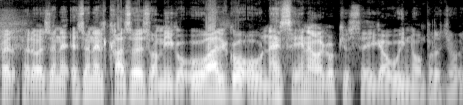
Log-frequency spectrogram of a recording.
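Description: In a dry sound with no echo, a man speaks at a very fast pace with ordinary pitch variation. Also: quiet background. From Colombia. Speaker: radio host; radio show host. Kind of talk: casual chat. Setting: studio. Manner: animated. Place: studio. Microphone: studio mic.

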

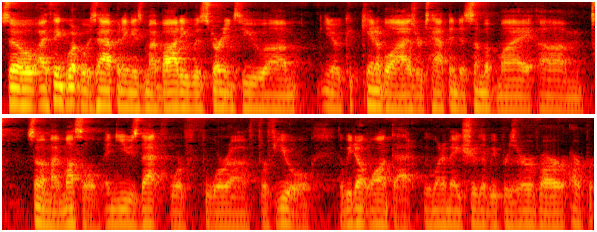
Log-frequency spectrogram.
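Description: A man's very deep, low voice, somewhat breathy, with fairly even intonation, a fairly quick pace and audible room echo. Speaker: co-host filming the video. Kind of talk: casual vlog chat. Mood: calm, explanatory. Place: kitchen.

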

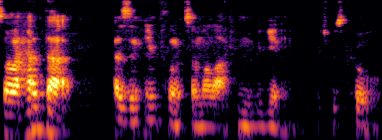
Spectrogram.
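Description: The voice carries an Australian accent. It moves at a fairly quick pace. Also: man. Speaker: podcast host. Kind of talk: casual chat. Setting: small office.

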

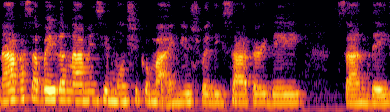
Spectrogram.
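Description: Ordinary pitch variation runs through an unremarkable speaking voice that keeps a moderate pace. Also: woman. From Philippines, Manila. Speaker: vlogger. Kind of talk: vlog voiceover.

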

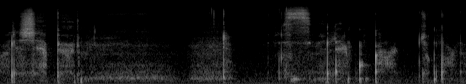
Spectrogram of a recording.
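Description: Whispering in a relaxed tone, the speaker goes at a fairly slow pace. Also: woman. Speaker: ASMR vlogger. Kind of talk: casual talk to camera. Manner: soft-spoken, relaxed. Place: home room. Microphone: lapel.

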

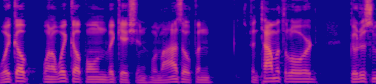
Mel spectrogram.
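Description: Over a quiet background, a man with a very deep, low voice speaks at a moderate pace with fairly even intonation. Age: 50s. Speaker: pastor; pastor, podcast guest. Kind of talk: interview conversation. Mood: relaxed, conversational. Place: studio. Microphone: studio mic.

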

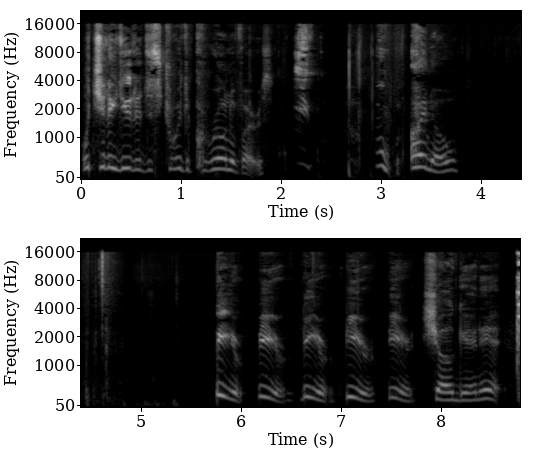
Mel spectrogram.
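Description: In a cartoonish character voice with fairly high pitch, the speaker goes at a fairly slow pace with long, frequent pauses. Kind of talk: comedic puppet skit. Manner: excited, silly.

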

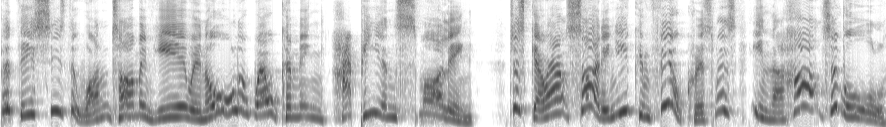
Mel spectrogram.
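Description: A man's put-on character voice, extremely high in pitch with very wide pitch swings, at a moderate pace with hardly any pauses and very even loudness. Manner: meek, earnest, pleading.

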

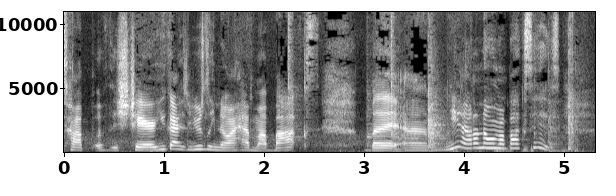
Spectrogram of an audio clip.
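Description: The speech comes at a very fast pace. The sound is dry with no echo, over light background noise. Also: woman. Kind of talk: casual vlog chat. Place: garden. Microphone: phone near.

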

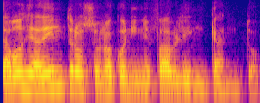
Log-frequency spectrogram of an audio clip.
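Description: Over a quiet background, a man with a fairly high pitch and a dark, mellow tone swings his pitch very widely. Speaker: audiobook narrator. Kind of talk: literary audiobook reading. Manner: measured, dramatic narration.

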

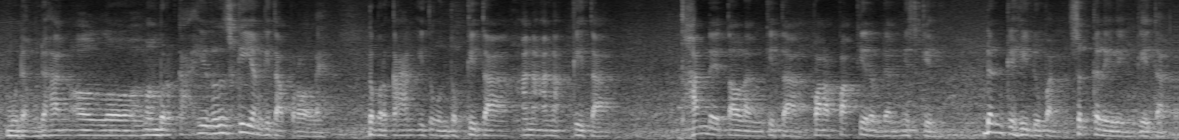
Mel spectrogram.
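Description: Amid noticeable background noise and audible room echo, a man speaks at a fairly slow pace with ordinary pitch variation. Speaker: religious teacher. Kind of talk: sermon. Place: hall.

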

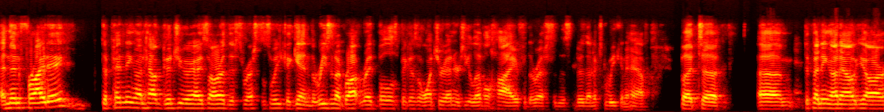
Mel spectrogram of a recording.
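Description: Against a quiet background, a man talks very fast with ordinary pitch variation. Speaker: university instructor. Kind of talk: lecture. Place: office. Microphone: webcam.

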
